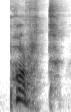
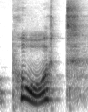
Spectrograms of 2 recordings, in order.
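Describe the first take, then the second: First: The r is strong and the vowel is short. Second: The r is silent and the vowel is long. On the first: The speaker calls it wrong. "pronounce that r very strongly and to make a short o, like port" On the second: The speaker calls it right. "port is the difficult or sound"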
